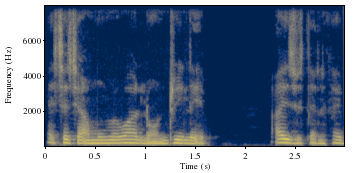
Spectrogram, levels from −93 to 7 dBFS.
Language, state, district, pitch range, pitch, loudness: Idu Mishmi, Arunachal Pradesh, Lower Dibang Valley, 130-190 Hz, 180 Hz, -15 LUFS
